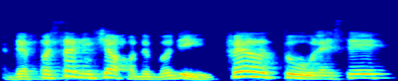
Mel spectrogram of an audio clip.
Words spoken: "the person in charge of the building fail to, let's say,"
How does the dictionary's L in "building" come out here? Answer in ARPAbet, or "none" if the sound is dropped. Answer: none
